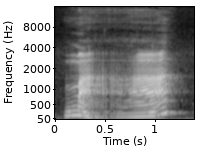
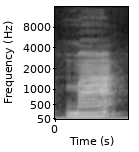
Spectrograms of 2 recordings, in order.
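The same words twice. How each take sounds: First: The pitch falls and then rises. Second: The pitch rises steadily. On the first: It means horse. "una pronunciación que baja y luego asciende" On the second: It means sesame seed. "elevación del tono"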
